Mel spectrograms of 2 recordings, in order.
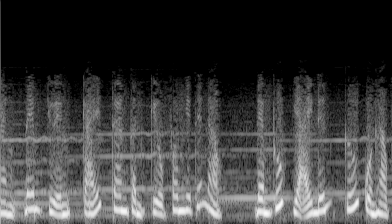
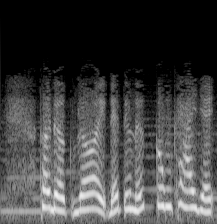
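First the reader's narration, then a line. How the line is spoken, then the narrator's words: Fearless, giggling. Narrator (Vietnamese): A Châu không sợ hãi gì, cười lên khanh khách nói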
